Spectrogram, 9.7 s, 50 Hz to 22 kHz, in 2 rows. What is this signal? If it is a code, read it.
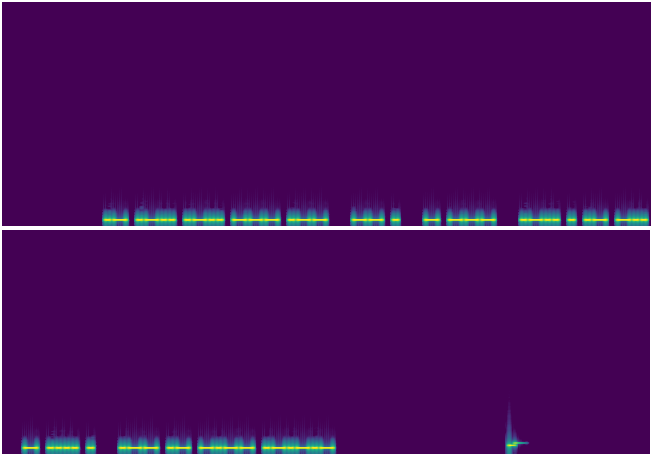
Morse code, heard as a keyed tone, about 40 wpm, 700 Hz. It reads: ALLOW ME TO LEAD THE WAY.
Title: Sentences from Top 700 Words 40wpm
